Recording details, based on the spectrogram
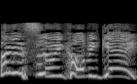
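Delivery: high, shouted mock wail of outrage.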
